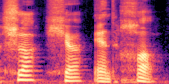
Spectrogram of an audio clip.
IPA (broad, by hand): ç~ɕ χ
